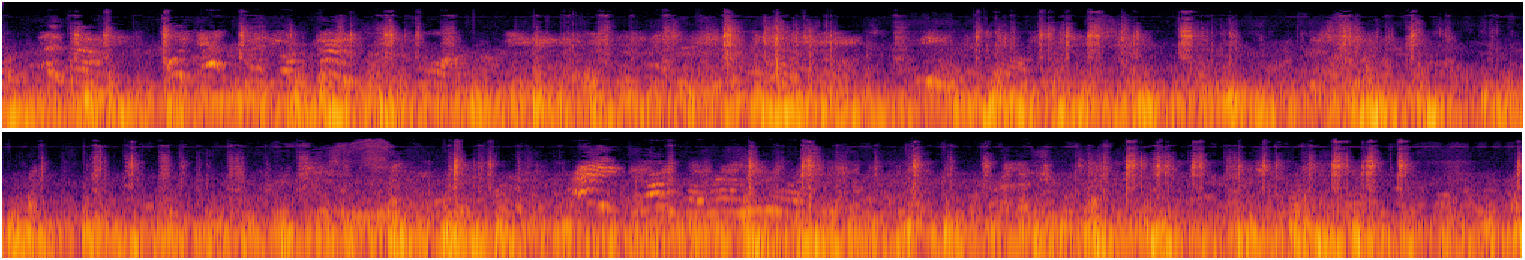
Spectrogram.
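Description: Train wheels click and clatter over the rails.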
